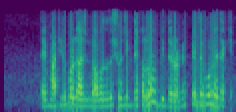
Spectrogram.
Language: Bangla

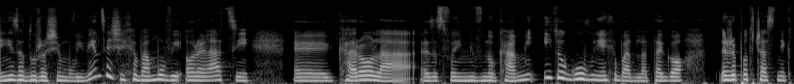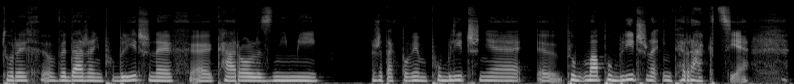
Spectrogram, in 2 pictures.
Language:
Polish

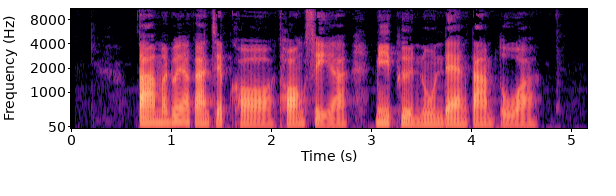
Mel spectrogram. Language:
Thai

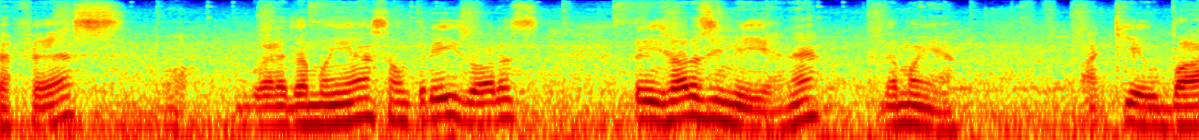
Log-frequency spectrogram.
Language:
Portuguese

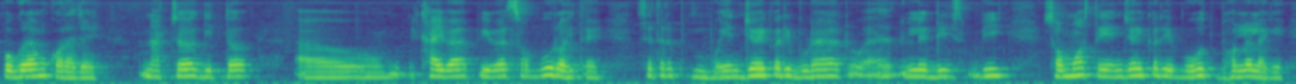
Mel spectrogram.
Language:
Odia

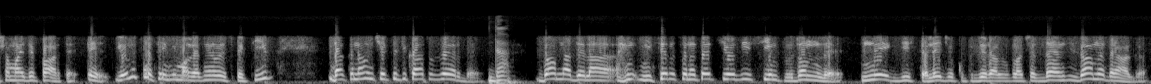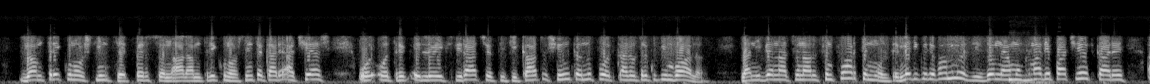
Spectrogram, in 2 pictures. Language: Romanian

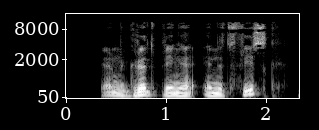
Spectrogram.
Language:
Western Frisian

